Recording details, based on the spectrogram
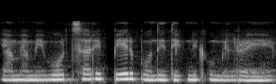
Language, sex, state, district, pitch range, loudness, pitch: Hindi, female, Arunachal Pradesh, Papum Pare, 205-225 Hz, -15 LUFS, 210 Hz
